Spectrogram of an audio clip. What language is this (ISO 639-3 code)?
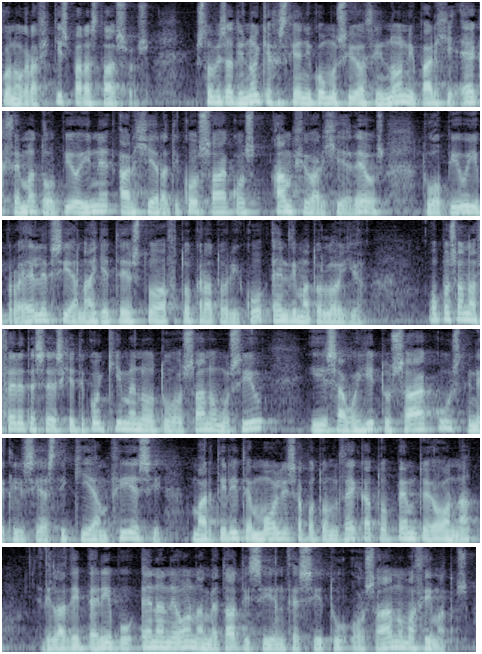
ell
